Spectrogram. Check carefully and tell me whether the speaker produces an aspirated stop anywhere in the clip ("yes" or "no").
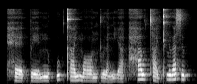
yes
